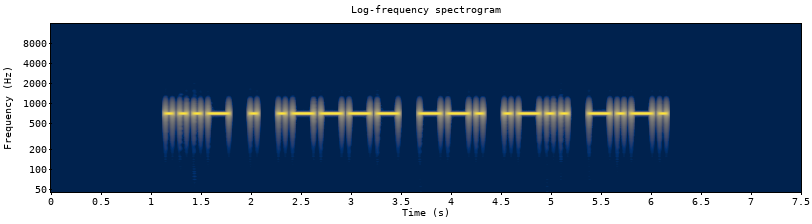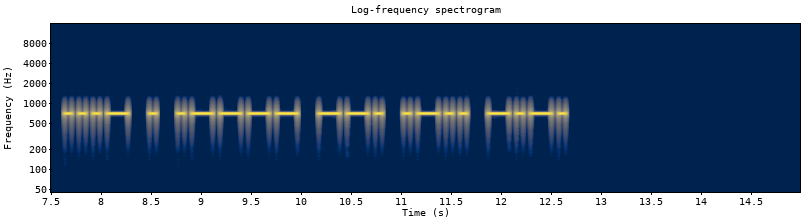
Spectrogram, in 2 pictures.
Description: Morse code, heard as a keyed tone, about 17 wpm, 700 Hz. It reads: VE1GLC VE1GLC
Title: DXCC-100 Call Signs - 6 Characters - Repeated 2x - 17wpm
